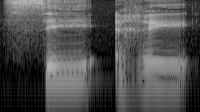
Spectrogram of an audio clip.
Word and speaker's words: céréales: Okay, remember pronunciation for céréales. We've got the accent aigu, so we go for the e, céréales.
